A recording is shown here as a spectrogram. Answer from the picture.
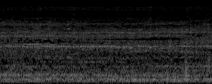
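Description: Steady outdoor background noise: an even, faint hiss with no distinct events.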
